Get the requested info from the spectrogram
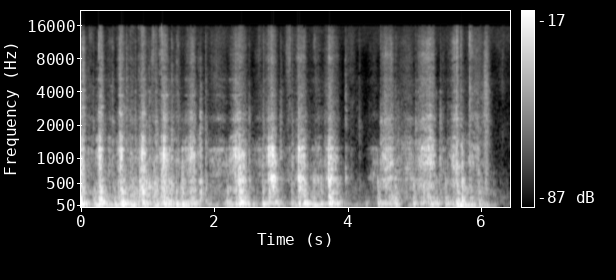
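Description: Stanley No. 55 combination plane cutting along the edge of a wooden board in a quick series of short strokes, the iron scraping and rasping through the wood with each pass; the strokes stop at the end.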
